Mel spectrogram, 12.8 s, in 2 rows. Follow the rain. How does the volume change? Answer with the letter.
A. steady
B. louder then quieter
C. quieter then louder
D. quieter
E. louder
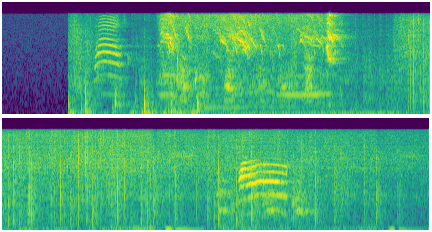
B.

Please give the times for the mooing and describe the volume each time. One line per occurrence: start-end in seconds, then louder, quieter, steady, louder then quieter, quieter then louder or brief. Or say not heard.
not heard.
